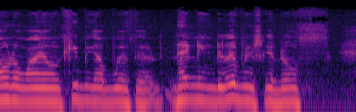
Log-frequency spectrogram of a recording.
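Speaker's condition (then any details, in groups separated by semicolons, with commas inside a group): Cerebral palsy, spastic, severe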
